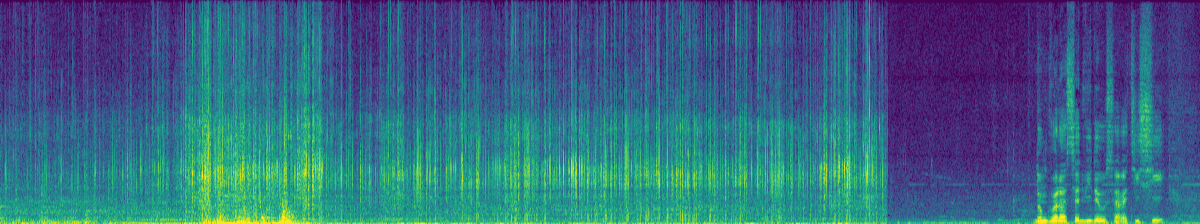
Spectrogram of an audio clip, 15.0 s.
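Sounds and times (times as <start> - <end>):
heavy thumps: 0.0 - 4.5
scooter wheels rolling on asphalt: 0.0 - 11.1.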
